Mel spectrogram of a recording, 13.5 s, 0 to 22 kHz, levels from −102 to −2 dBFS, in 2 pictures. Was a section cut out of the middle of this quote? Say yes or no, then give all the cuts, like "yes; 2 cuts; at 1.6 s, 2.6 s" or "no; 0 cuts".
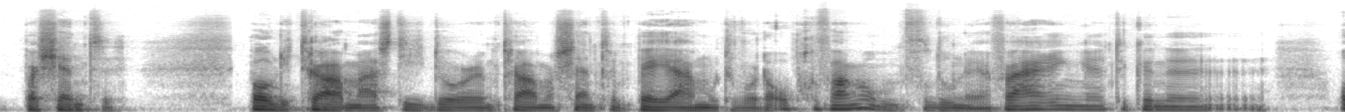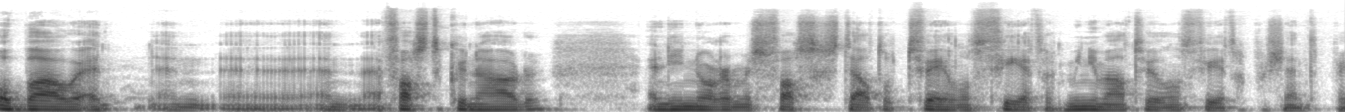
yes; 1 cut; at 1.2 s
